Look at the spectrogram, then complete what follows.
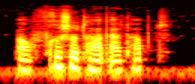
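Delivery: plain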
